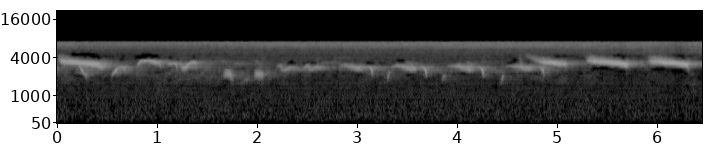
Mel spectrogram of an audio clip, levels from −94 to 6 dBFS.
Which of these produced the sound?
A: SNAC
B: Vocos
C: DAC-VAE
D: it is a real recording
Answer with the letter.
B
